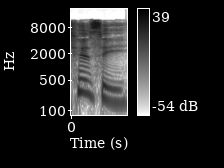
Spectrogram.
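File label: "tizzy", US English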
